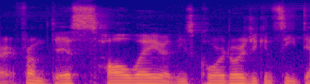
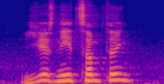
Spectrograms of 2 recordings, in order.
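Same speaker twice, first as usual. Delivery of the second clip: very high, suddenly alert tone; 7 dB louder than usual. A man posted to keep riffraff out questions the group, suddenly alert tone. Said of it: "he suddenly gets more of an alert tone".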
